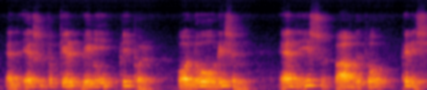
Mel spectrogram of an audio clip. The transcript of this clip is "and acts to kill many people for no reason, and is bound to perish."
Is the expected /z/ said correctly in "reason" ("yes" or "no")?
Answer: no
